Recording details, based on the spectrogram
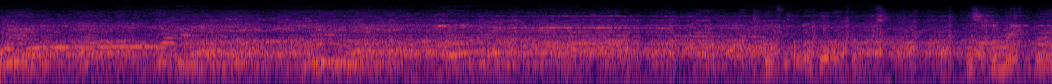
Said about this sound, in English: That's what everybody's saying I don't think you hear that back home. Everybody screaming right now.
